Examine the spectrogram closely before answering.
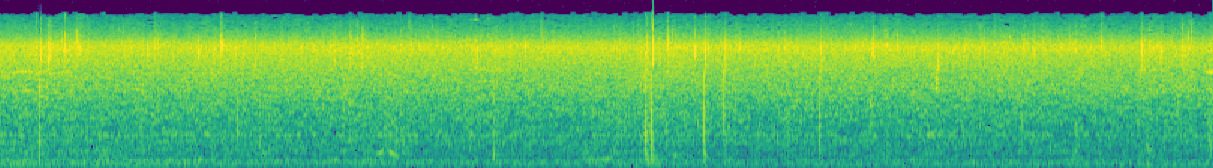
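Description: Steady rain falling on leaves, with scattered sharper drop hits and one louder tap about four seconds in.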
